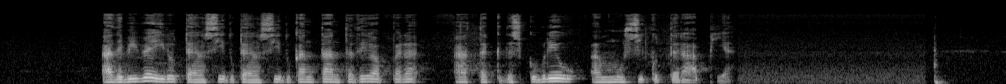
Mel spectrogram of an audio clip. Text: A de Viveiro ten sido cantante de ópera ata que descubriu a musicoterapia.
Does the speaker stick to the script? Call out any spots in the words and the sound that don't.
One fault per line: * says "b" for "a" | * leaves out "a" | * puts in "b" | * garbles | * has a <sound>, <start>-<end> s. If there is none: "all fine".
* puts in "ten sido"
